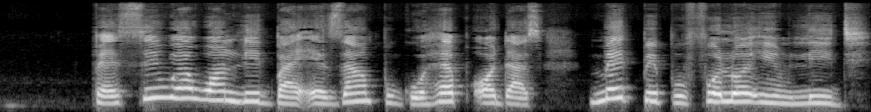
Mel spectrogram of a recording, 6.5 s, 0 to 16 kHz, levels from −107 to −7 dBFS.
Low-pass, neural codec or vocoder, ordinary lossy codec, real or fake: 14.4 kHz; vocoder, 48 kHz, 128 mel bands, Vocos; AAC, 64 kbps; fake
